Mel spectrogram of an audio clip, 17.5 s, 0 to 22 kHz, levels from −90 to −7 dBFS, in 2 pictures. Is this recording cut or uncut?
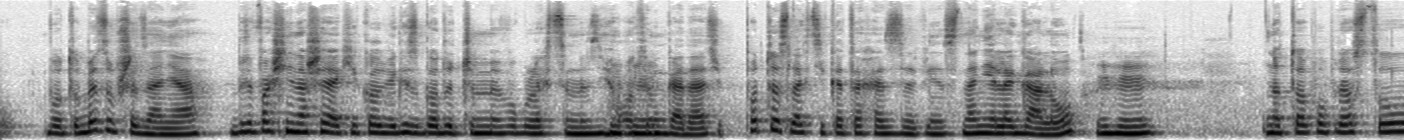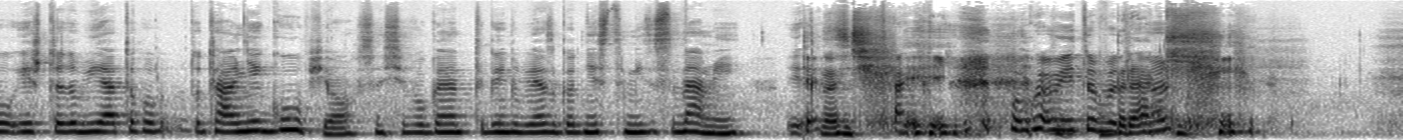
cut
